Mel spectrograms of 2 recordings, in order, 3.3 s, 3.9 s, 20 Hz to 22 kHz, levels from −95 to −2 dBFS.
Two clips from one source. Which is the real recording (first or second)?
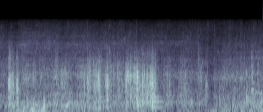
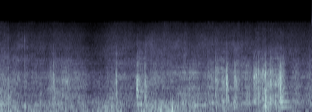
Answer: first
